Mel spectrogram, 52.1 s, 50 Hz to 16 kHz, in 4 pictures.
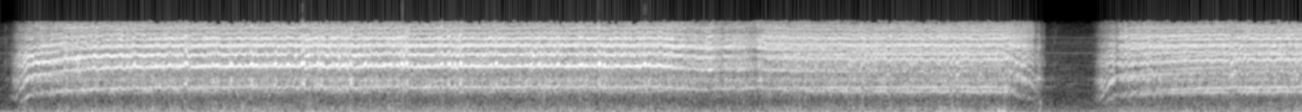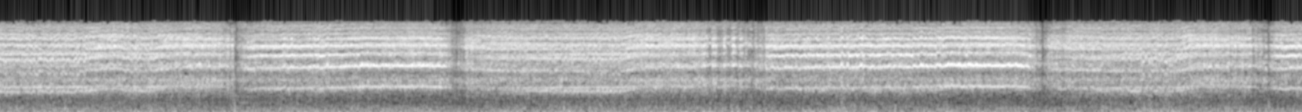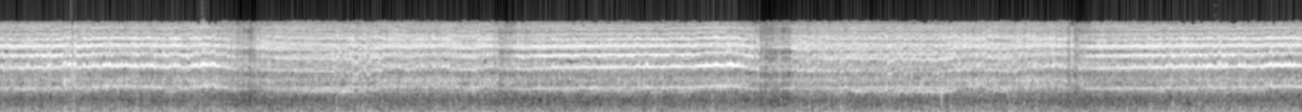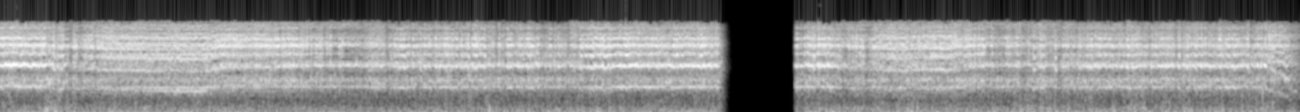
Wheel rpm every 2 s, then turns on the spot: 150, 210, 210, 210, 200, 100, 210, 220, 220, 220, 220, 220, 220, 220, 220, 220, 220, 210, 220, 220, 220, 230, 230, 230, 230, 210.
none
